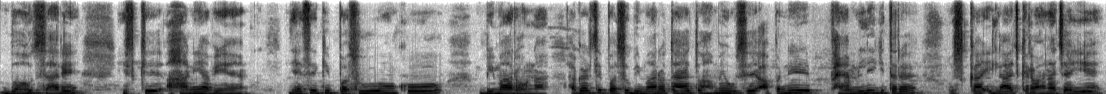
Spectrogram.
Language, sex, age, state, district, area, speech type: Hindi, male, 18-30, Uttar Pradesh, Varanasi, rural, spontaneous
